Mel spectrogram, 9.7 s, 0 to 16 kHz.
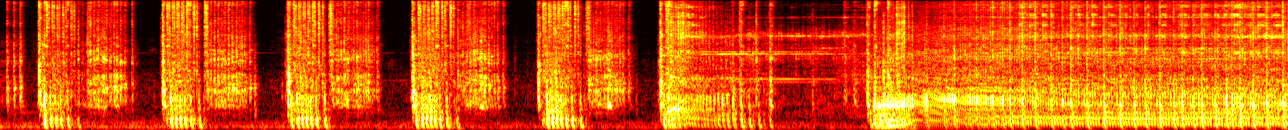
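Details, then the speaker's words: Chainsaw model 850 starts after about six cord pulls and holds a steady buzzing idle without stalling, a normal start and idle; bar oil in the cylinder is seen coming out the muffler. "so basically I brought this up to show you what on 850 supposed to sound like when it was odling so we'll see how it starts it should start pretty good normally does"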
